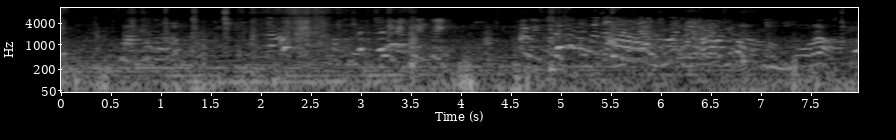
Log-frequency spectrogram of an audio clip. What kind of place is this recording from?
park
